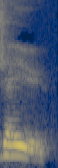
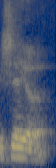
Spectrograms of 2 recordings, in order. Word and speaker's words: jeu: able to have Etc so this is jeu I can always tell when someone's reading because they say jail okay good next one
